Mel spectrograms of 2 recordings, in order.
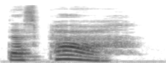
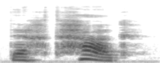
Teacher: En début de mot, ces consonnes ne se prononcent pas comme le P de patate, le T de tomate ou le K de kilo, mais sont accompagnées d'un léger H aspiré, que l'on doit bien percevoir.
